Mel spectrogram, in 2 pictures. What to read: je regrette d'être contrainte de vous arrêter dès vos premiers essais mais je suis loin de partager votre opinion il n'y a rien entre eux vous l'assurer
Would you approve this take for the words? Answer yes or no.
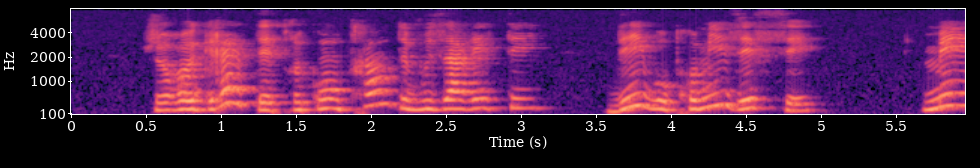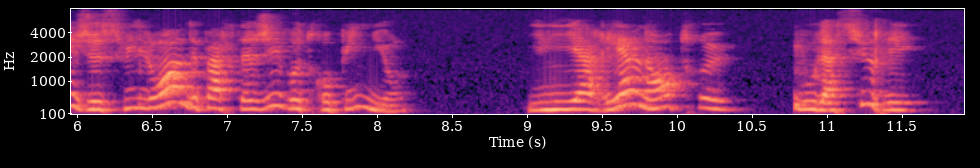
yes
